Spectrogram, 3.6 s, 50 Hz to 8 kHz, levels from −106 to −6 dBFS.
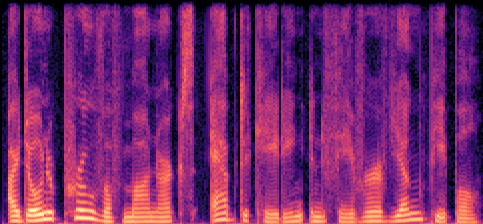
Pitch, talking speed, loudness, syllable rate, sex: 175 Hz, 180 wpm, -20 LUFS, 5.6 syllables/s, female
